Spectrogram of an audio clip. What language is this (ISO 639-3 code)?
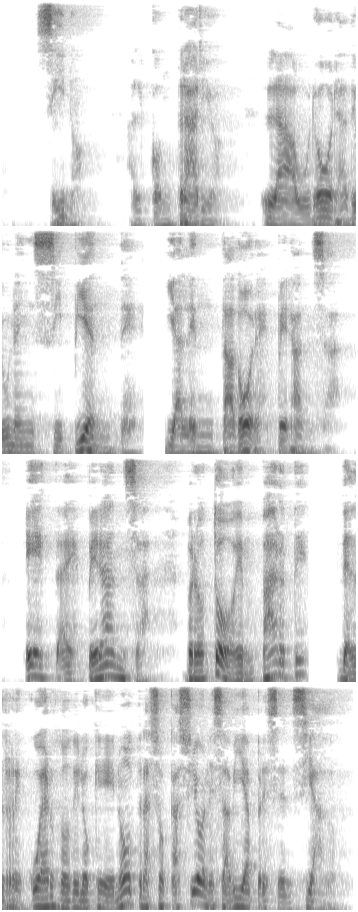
spa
